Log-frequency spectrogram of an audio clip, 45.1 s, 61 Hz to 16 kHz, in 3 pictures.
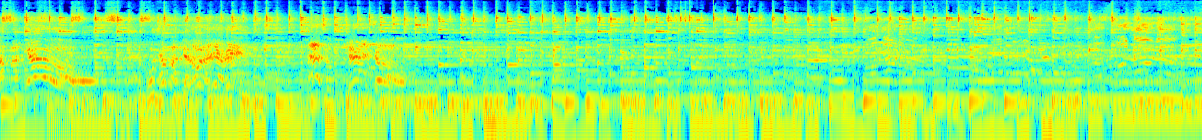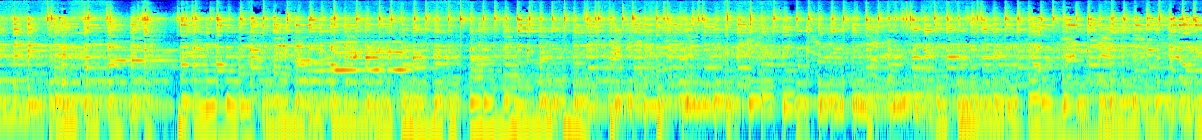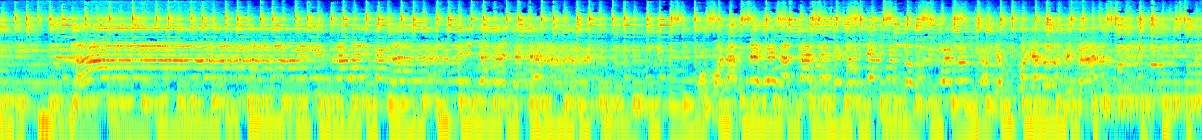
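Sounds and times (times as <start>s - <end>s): cuatro strumming: 0.0s - 45.0s
electric bass: 0.0s - 45.0s
maracas: 0.0s - 45.0s.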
